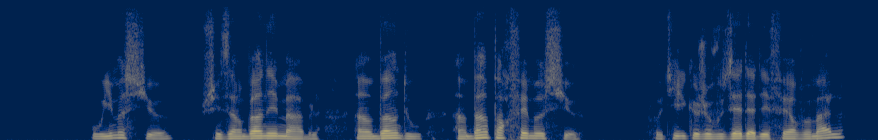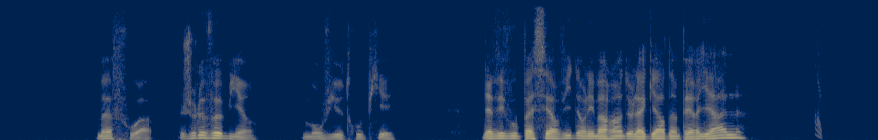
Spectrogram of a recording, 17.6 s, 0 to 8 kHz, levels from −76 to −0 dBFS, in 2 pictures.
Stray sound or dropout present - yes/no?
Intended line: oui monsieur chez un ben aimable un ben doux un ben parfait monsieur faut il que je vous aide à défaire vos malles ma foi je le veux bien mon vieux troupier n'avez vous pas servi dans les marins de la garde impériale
yes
